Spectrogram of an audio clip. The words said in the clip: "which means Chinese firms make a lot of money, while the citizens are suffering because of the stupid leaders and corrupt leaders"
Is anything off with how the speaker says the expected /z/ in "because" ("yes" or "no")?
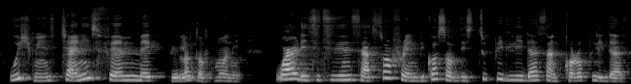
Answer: yes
